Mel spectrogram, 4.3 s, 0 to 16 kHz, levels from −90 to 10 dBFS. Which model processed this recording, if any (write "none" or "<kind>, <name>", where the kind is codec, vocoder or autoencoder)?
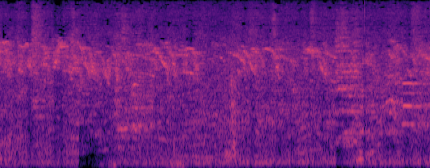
none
